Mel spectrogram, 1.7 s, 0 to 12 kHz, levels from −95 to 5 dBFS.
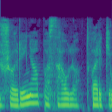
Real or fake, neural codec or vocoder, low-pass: real; none; 7.2 kHz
